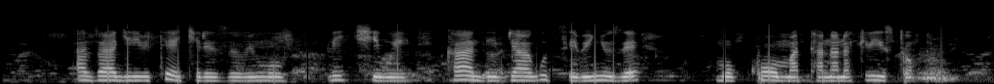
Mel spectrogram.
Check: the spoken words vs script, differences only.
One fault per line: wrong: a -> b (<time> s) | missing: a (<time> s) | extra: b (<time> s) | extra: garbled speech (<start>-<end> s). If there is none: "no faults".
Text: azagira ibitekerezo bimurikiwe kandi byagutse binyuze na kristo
extra: mu komatana (7.2 s)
